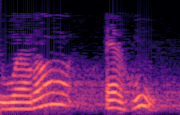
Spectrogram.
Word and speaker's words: وراءه: أعلمك إزاي تنطق وراءه إزاي، ورأى را، مد شفايفك على هيئة قبلة، والمد بتاعها كمان مفخم، وراء رجع شفايفك على هيئة ابتسامة، وراءه،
